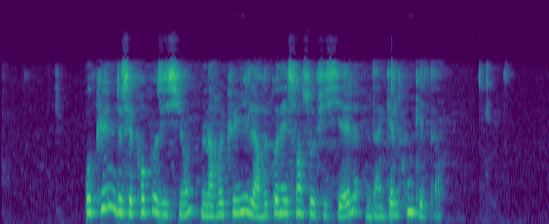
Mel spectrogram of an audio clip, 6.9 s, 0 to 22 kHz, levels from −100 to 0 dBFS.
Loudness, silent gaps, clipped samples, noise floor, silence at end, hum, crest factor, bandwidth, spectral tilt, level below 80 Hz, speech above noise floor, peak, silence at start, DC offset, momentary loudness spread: -30 LUFS; none; under 0.1%; -79 dBFS; 1.35 s; none; 20 dB; 7.6 kHz; -3.5 dB/octave; -72 dBFS; 48 dB; -12 dBFS; 1.1 s; under 0.1%; 22 LU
